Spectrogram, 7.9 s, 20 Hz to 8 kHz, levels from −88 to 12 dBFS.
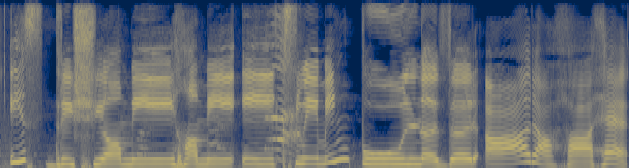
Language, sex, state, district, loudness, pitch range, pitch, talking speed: Hindi, female, Punjab, Fazilka, -13 LUFS, 235-260 Hz, 245 Hz, 85 wpm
